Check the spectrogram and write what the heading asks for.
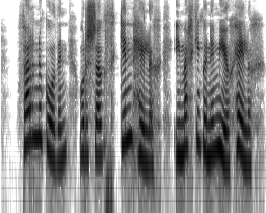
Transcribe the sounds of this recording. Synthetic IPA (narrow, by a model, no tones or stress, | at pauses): θɛɾnʏkɔːðɪnvɔɾʏsœɣðcɪnːheːjlœximɛr̥ciŋkʏnːɪmjœːɣheːjlœx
